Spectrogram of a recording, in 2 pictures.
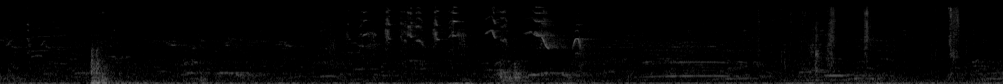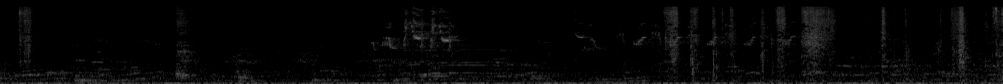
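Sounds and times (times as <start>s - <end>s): small birds chirping: 0.1s - 10.8s, 13.5s - 18.5s.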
